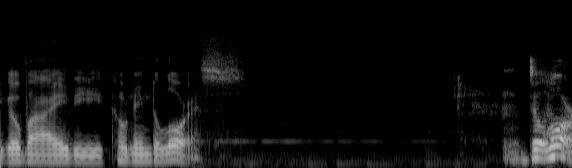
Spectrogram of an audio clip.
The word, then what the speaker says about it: Dolores: Dolores. Rhymes with a part of the female anatomy, doesn't it?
